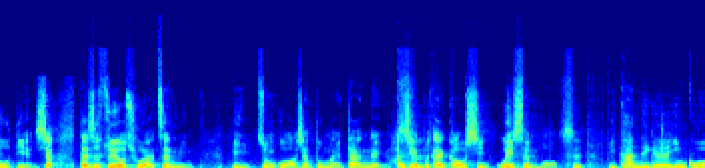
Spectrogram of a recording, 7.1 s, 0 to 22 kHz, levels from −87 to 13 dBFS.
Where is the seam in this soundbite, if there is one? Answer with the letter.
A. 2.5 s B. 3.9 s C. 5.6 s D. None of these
D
